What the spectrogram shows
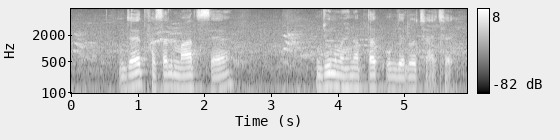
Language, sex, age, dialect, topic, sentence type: Maithili, male, 18-24, Angika, agriculture, statement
